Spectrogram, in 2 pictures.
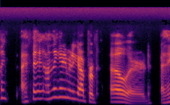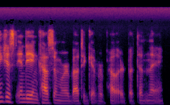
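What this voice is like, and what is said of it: Usual voice. Nothing is said of it.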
